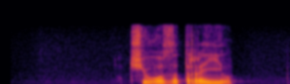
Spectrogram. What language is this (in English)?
Russian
